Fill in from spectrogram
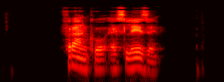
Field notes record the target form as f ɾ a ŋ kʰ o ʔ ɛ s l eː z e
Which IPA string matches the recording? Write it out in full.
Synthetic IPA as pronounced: f ɾ a ŋ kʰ o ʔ ɛ s l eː z e

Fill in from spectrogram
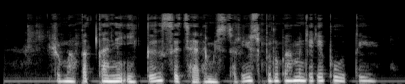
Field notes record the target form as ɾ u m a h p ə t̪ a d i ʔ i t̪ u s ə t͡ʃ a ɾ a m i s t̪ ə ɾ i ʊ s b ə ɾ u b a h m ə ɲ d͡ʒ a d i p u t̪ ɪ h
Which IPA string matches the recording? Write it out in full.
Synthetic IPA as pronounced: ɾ u m a h p ə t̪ a n i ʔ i t̪ u s ə t͡ʃ a ɾ a m i s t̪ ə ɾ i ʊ s b ə ɾ u b a h m ə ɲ d͡ʒ a d i p u t̪ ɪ h

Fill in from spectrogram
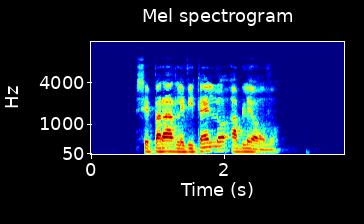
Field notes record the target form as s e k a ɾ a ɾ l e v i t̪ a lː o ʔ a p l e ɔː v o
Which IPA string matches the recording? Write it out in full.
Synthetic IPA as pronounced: s e p a ɾ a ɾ l e v i t̪ ɛ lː o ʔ a b l e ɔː v o

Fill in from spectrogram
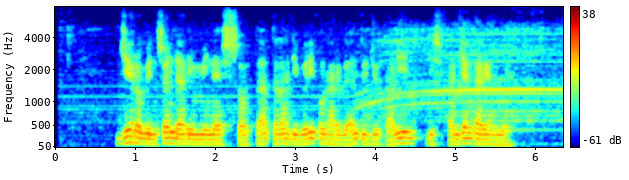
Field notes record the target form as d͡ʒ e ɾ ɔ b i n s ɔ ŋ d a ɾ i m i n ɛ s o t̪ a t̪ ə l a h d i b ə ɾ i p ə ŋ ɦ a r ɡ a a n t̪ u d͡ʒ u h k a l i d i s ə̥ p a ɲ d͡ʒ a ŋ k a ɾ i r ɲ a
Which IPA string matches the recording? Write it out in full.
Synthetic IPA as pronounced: d͡ʒ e ɾ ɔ b i n s ɔ n d a ɾ i m i n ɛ s o t̪ a t̪ ə l a h d i b ə ɾ i p ə ŋ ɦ a r ɡ a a n t̪ u d͡ʒ u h k a l i d i s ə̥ p a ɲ d͡ʒ a ŋ k a ɾ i r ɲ a

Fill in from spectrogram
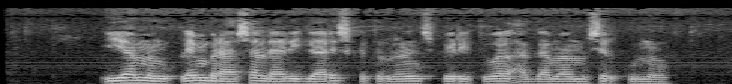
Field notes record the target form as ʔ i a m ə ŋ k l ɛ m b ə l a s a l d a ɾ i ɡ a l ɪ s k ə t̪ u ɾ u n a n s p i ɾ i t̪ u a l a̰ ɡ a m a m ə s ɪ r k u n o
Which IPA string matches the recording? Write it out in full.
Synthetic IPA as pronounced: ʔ i a m ə ŋ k l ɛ m b ə ɾ a s a l d a ɾ i ɡ a ɾ ɪ s k ə t̪ u ɾ u n a n s p i ɾ i t̪ u a l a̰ ɡ a m a m ə s ɪ r k u n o

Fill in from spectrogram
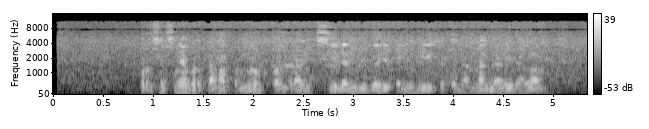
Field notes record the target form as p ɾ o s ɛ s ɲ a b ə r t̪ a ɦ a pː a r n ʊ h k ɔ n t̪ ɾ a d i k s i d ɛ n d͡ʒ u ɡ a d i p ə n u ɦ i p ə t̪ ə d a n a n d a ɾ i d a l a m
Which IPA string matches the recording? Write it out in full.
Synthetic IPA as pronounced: p ɾ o s ɛ s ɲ a b ə r t̪ a ɦ a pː ə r n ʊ h k ɔ n t̪ ɾ a d i k s i d a n d͡ʒ u ɡ a d i p ə n u ɦ i k ə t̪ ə d a ŋ a n d a ɾ i d a l a m

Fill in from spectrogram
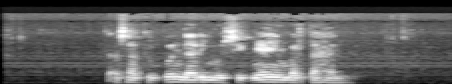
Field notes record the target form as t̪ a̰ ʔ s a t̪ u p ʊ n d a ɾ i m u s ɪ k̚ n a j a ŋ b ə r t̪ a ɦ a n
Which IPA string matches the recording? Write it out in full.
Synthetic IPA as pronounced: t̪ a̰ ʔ s a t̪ u p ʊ n d a ɾ i m u s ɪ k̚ ɲ a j a ŋ b ə r t̪ a ɦ a n

